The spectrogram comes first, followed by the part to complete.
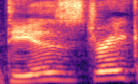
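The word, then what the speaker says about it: X Drake: so apparently a Drake you pronounce it Diaz Drake I think it's because it's spelled with an X because X is tenth the removal 10 which is the Spanish number Diaz I guess is how it's a little I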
